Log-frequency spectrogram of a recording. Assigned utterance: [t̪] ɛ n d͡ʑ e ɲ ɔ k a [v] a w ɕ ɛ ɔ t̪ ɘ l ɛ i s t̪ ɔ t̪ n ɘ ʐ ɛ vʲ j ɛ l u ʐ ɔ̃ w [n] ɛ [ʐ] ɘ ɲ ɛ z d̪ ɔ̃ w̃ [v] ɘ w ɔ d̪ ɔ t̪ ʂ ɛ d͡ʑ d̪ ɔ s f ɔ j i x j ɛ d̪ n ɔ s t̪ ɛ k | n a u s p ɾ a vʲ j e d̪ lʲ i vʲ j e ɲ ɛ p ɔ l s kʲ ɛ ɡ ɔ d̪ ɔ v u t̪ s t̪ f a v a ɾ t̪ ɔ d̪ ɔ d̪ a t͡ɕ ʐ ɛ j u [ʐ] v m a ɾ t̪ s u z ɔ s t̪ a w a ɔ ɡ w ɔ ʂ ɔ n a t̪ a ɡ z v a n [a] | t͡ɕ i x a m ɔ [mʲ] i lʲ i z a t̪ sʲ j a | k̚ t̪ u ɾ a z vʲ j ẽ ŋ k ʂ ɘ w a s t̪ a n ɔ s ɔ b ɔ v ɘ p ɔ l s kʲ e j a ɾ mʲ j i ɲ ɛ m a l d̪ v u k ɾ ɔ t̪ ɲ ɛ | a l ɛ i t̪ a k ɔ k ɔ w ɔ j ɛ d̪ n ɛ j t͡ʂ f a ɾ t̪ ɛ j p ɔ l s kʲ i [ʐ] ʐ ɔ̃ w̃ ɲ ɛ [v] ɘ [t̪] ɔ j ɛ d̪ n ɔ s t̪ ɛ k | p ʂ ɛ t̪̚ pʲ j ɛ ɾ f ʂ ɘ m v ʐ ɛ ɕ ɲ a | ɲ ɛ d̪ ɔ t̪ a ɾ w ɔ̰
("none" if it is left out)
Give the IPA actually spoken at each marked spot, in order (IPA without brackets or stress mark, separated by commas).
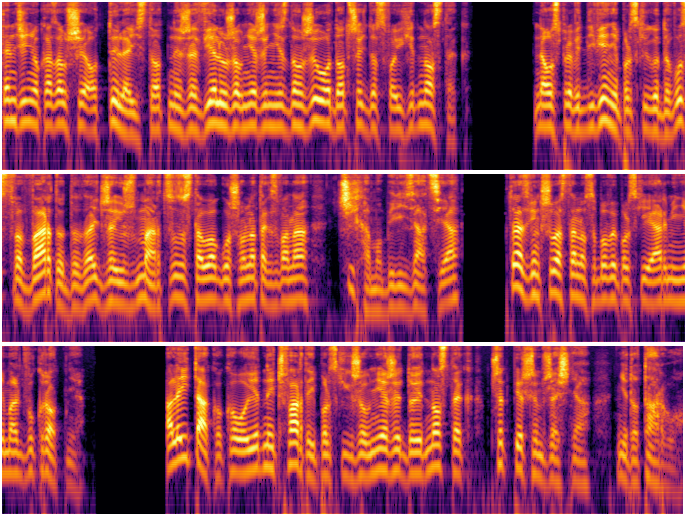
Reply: t̪, z, ɲ, ʐ, ʐ, ʐ, a, bʲ, ɣ, ʐ, d̪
